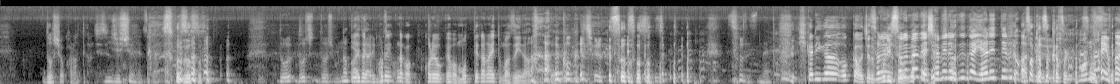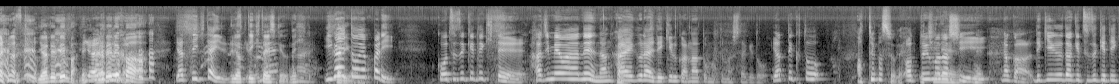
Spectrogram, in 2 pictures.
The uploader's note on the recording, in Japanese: Studio baco10周年パーティにて公開収録を行いました。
